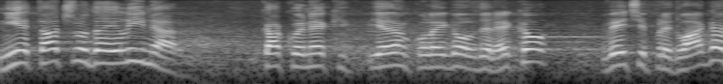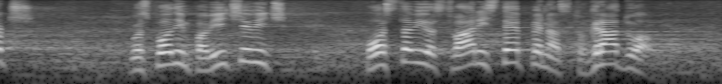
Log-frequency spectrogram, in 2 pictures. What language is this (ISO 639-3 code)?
srp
